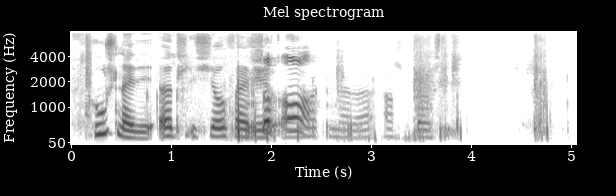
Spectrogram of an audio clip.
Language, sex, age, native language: Icelandic, male, 13, Icelandic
